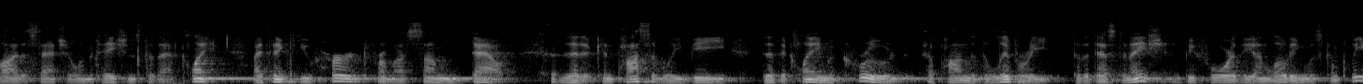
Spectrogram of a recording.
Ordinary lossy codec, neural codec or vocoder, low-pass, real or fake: Opus, 32 kbps; none; 7.2 kHz; real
